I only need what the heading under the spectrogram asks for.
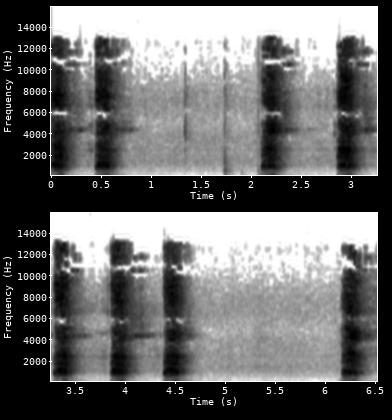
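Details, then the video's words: Poodle barking in a barking and howling compilation: a series of loud, rough barks, mostly singly or in close pairs, eight in total over several seconds, with brief quiet gaps and no other clear sounds. "POODLE BARKING - POODLE HOWLING AND BARKING COMPILATION"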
